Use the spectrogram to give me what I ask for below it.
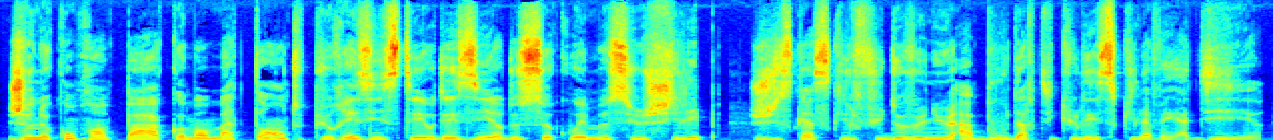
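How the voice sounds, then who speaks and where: A woman reading a classic novel aloud in measured, expressive narration. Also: fairly low pitch, dry recording. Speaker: audiobook reader.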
